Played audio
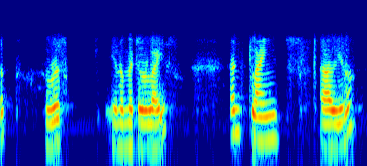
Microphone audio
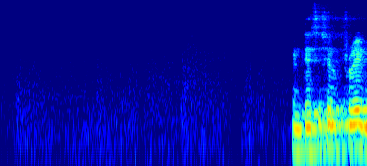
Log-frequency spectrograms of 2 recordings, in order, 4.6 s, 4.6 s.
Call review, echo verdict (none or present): none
